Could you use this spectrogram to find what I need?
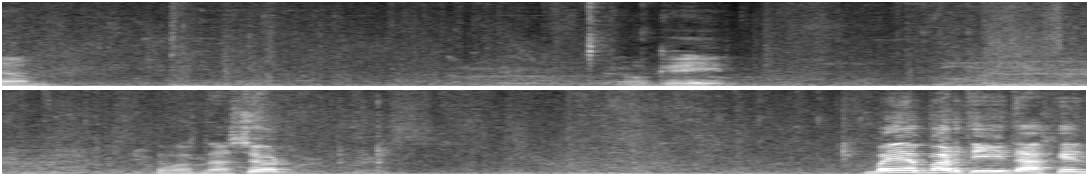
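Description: Magic spell effects burst and crackle during a fight.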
